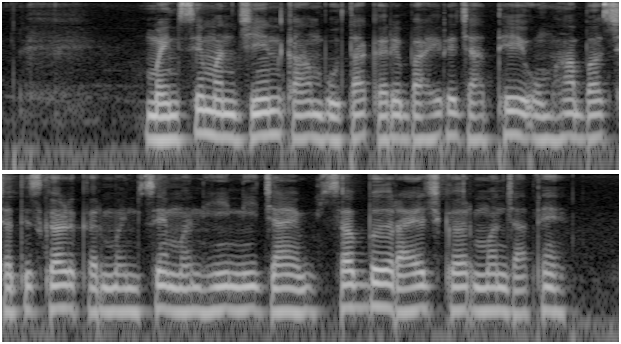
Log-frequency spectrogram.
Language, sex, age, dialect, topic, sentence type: Chhattisgarhi, male, 18-24, Northern/Bhandar, agriculture, statement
